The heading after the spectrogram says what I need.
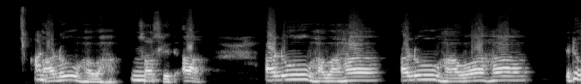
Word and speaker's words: অনুভব: মানে আমার নাম ধরুন অনুভবাহ সংস্কৃত আনুভাহ আনুভাহ এটা উচ্চারণ আনুভা অনেকে আ এর মত শোনায় আবার হিন্দিতে। কিন্তু আমরা কি বলি? অনুভব অটাকে ও এর মত করে উচ্চারণ।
